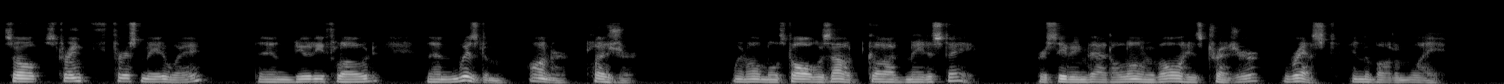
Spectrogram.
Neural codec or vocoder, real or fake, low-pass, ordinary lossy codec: codec, 16 kHz, 6 kbps, DAC; fake; 7.2 kHz; Opus, 64 kbps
